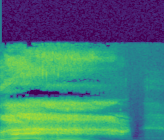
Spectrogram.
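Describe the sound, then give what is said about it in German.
A single drawn-out vocal growl, a person imitating a tiger's roar, loud for about a second and a half before cutting off abruptly. “Und wenn es dann all seine Wut in deinen Arm, in deinen Unterarm reindrücken kann, manchmal vielleicht sogar mit einem Geräusch versehen, mit einem Tigerbrüllen, so ein”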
